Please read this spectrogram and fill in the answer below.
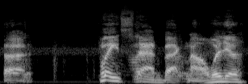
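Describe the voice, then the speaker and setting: An American man in a vintage radio western, playing a steady, conscientious frontier marshal with a plainspoken, halting, grave manner. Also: fairly low pitch, slightly rough, exaggerated voice. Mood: businesslike. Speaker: radio actor. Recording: vintage radio recording, dry studio sound.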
